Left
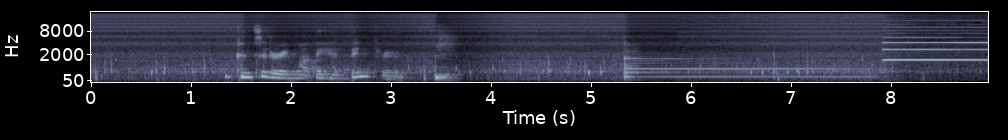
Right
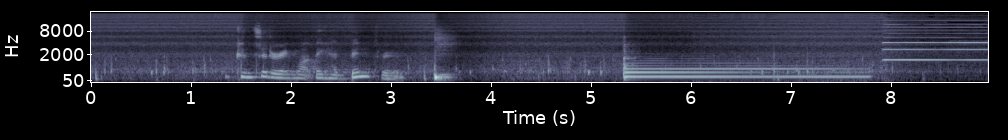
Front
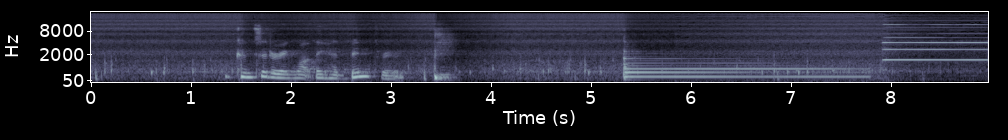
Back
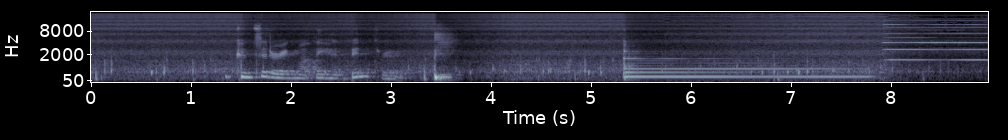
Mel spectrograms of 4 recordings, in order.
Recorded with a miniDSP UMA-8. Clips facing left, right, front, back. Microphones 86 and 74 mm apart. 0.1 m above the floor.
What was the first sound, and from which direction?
A woman speaking, 65° left.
